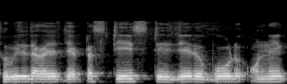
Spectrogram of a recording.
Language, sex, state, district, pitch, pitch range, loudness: Bengali, male, West Bengal, North 24 Parganas, 125 Hz, 125-130 Hz, -13 LUFS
